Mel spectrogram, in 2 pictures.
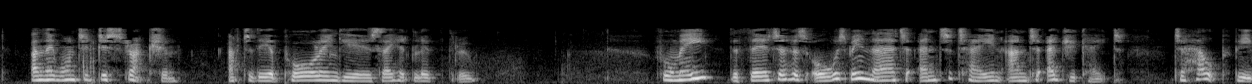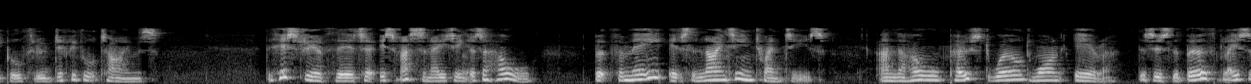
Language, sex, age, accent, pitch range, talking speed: English, female, 60-79, British, 160-215 Hz, 135 wpm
